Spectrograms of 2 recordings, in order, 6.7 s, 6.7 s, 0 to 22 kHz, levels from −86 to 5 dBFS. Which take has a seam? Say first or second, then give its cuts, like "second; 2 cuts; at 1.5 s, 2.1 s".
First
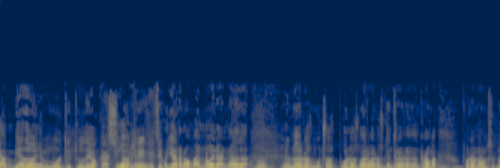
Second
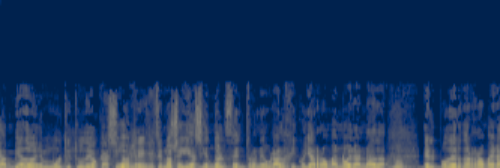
first; 2 cuts; at 2.1 s, 3.7 s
